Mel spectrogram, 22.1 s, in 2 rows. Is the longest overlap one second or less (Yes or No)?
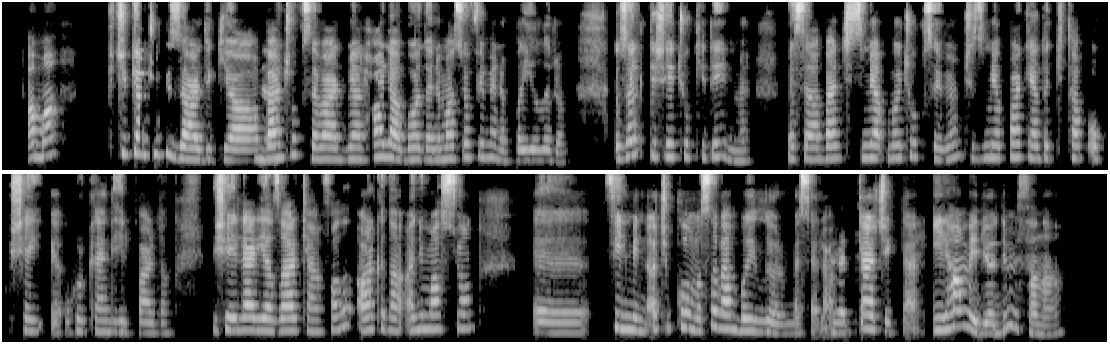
Yes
